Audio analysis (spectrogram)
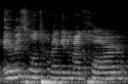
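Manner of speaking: ordinary delivery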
